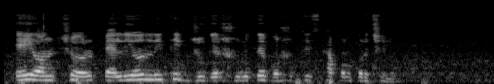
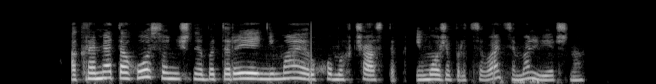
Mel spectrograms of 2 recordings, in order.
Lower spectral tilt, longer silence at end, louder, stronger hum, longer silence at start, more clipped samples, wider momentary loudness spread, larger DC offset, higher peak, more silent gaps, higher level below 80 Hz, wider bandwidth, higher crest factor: about the same, -5.5 dB/octave vs -4.5 dB/octave; first, 1 s vs 0.75 s; second, -24 LUFS vs -18 LUFS; neither; second, 0.15 s vs 0.7 s; neither; about the same, 15 LU vs 13 LU; neither; second, -8 dBFS vs -2 dBFS; neither; about the same, -50 dBFS vs -54 dBFS; first, 11.5 kHz vs 7.6 kHz; about the same, 18 dB vs 16 dB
